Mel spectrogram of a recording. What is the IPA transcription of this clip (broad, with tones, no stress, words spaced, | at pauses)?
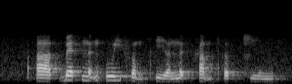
ʔaː˨˩t̚ɓɛ˦˥t̚ nə̰˧˥nʔu˧jfə̰˧˨m t̪ʰi˧˩ə̯nə˨˩t̚xa̰˧˨mt̪ʰə˨˩p̚ t͡ɕi̤˨˩n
